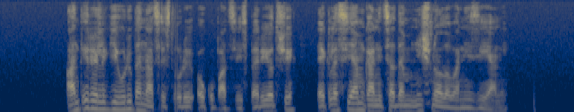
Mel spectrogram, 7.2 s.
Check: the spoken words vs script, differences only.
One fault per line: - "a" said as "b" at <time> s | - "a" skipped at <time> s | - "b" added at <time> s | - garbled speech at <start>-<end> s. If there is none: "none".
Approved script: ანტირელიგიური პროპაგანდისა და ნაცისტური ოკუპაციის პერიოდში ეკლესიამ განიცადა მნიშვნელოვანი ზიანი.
- "პროპაგანდისა" skipped at 1.7 s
